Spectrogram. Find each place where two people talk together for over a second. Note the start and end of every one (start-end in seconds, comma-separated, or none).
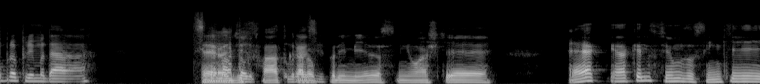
2.0-3.3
